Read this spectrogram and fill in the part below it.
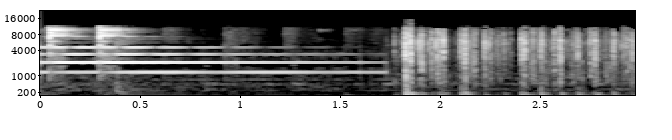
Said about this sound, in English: All right, let's get started. Somebody ring that bell.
